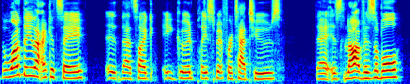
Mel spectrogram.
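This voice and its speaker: A woman's voice: medium pitch, normal speed, fairly bright tone. A congested woman streamer chatting casually and giving blunt, opinionated takes. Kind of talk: casual live-stream chat.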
